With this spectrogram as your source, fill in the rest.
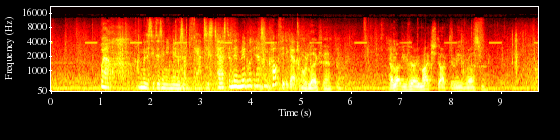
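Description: A woman speaks in a tense voice.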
